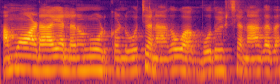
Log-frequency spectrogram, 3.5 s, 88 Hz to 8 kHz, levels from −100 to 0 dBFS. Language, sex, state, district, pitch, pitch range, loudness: Kannada, female, Karnataka, Chamarajanagar, 185 Hz, 175-190 Hz, -18 LUFS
